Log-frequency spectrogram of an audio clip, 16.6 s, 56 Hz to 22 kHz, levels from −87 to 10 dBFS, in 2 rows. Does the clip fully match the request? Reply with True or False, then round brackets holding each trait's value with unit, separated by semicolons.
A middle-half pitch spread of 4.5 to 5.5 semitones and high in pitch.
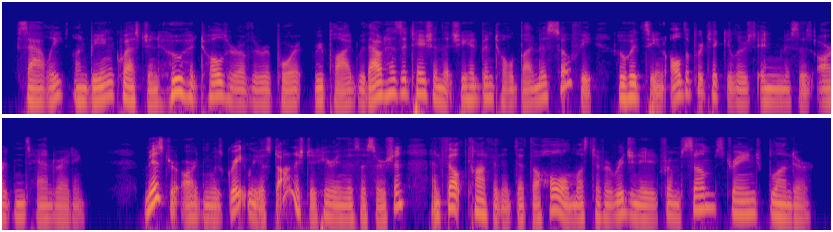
False (4.9 semitones; 115 Hz)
